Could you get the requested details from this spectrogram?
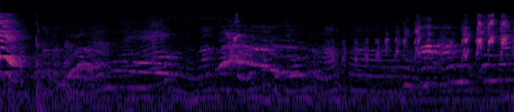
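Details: Budgerigar long chirping used as tutor audio: soft muttering, speech-like warble with drawn-out sliding notes, ending in a run of louder sharp clicks and chirps, over a low continuous hum.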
